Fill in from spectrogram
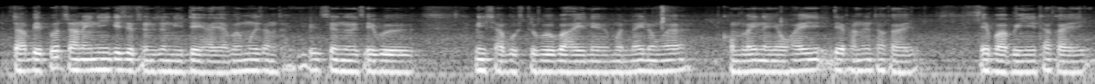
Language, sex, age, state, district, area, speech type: Bodo, male, 30-45, Assam, Kokrajhar, rural, spontaneous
